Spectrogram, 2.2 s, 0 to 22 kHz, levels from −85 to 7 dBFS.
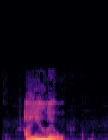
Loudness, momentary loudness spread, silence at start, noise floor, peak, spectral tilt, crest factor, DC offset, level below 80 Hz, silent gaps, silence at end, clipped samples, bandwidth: -18 LUFS; 23 LU; 0.45 s; -59 dBFS; -8 dBFS; -5 dB/octave; 14 dB; under 0.1%; -66 dBFS; none; 0.9 s; under 0.1%; 8.4 kHz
